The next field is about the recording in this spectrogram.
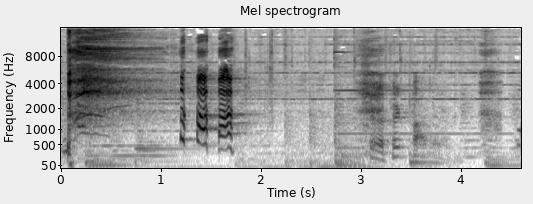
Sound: laughs

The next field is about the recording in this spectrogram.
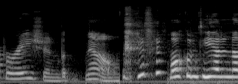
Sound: giggles

